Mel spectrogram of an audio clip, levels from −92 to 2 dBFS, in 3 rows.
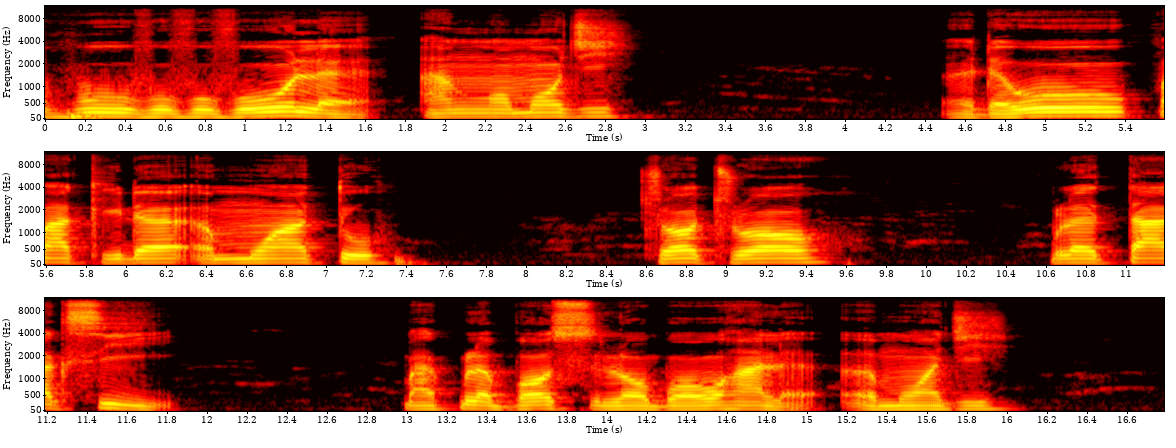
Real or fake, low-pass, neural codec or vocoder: real; 10.8 kHz; none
